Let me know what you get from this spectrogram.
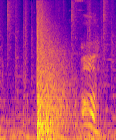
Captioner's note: gunshot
